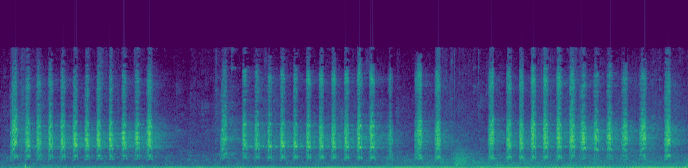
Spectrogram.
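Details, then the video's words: Spiderhunter in energetic, long chattering song used as a lure in the wild: three bursts of rapid, evenly spaced sharp high chips, about four per second, separated by short pauses, over a steady low hum. "Masteran Pijantung Gacor Nyerecet Panjang Untuk Suara Pikat Di Alam Liar"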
